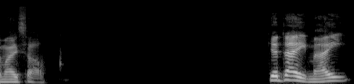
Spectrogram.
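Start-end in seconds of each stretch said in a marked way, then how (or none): 2.7-3.5 a loud, higher mock Australian greeting; cheery mock Australian accent. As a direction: hail the chat in a put-on Australian accent. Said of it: "I didn't know you were from Australia".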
